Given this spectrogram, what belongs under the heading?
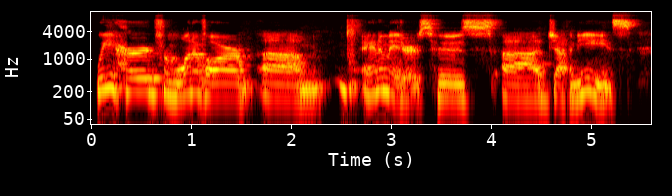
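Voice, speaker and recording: A middle-aged man in his forties, a guest co-founder talking casually in an interview, rambling and animated with many restarts. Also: on the high side, slow, vocal fry, reverberant, rough recording. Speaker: guest, co-founder of a language app.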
